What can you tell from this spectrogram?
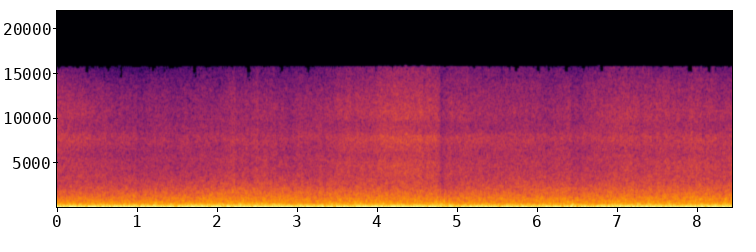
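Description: Wind buffeting the microphone on the deck of a moving ferry: a steady low rumble, with the ship's hum and the rush of the sea beneath it.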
